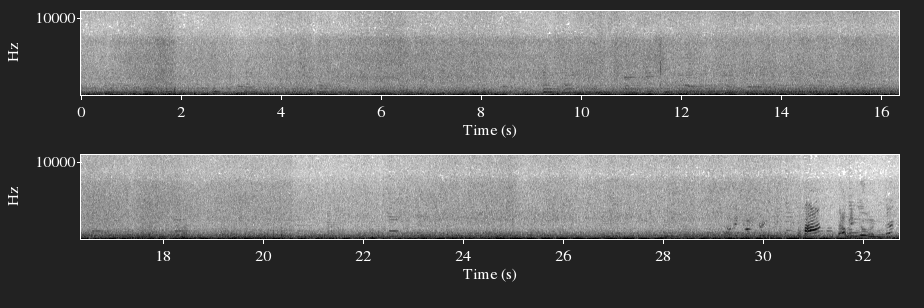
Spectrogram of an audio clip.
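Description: Motorboat under way at speed: a steady low engine drone with the rush of water churned up in its wake.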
